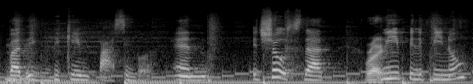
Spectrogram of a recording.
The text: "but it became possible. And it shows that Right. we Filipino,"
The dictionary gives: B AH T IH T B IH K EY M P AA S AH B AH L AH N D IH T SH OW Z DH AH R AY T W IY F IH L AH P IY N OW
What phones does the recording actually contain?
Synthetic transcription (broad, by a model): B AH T IH T B IH K EY M P AA S AH B AH L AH N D IH T SH OW S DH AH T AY W IY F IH L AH P IY N OW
